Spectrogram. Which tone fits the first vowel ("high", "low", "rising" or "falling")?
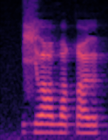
high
